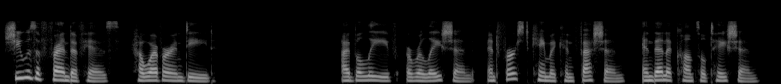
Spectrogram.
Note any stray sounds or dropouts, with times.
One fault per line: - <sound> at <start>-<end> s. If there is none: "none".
none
